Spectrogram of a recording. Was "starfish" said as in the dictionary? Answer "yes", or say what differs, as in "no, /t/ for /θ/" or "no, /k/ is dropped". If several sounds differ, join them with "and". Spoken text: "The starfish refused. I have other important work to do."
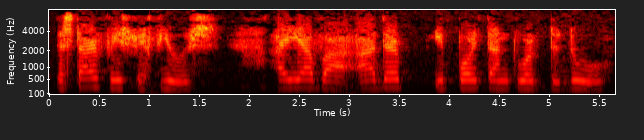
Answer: no, /s/ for /ʃ/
